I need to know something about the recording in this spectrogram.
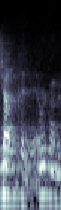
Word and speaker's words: Junkanoo: It's the way that it's in the Bahamas and stuff, that's their festival, but they pronounce it Junkanoo.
